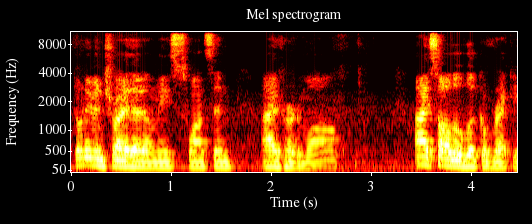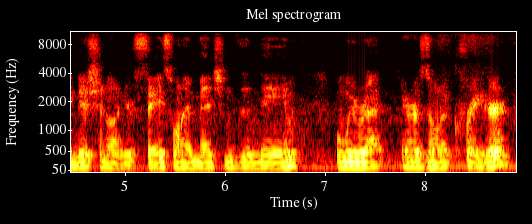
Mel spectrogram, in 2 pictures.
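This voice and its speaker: A man's voice: mid-range voice, moderate pace, a little mellow, a little hiss or hum, natural voice, rough recording. A man voicing a cocky male adventurer who talks back brashly in a read-aloud story. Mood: pointed.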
